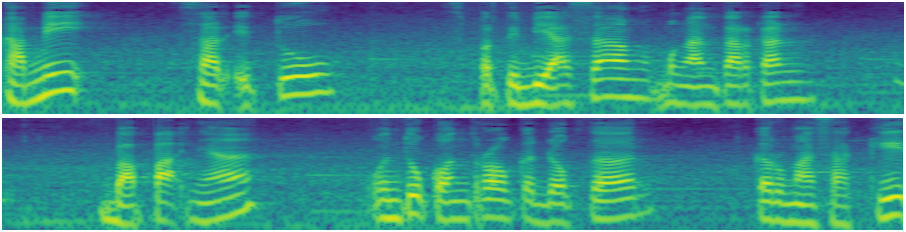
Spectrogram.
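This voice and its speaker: A woman speaks at a fairly low pitch with ordinary pitch variation and long, frequent pauses. Noticeable background noise is present. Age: 60s. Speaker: church music teacher and trainer. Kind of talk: testimony.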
